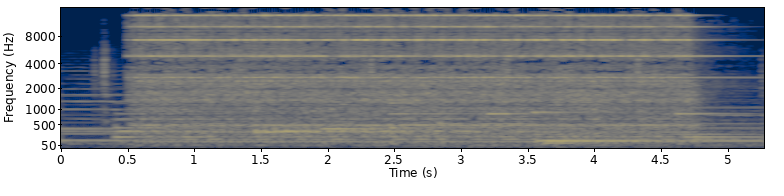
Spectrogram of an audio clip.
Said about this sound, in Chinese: 杨雪家中的电话忽然嘟嘟地响了起来。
